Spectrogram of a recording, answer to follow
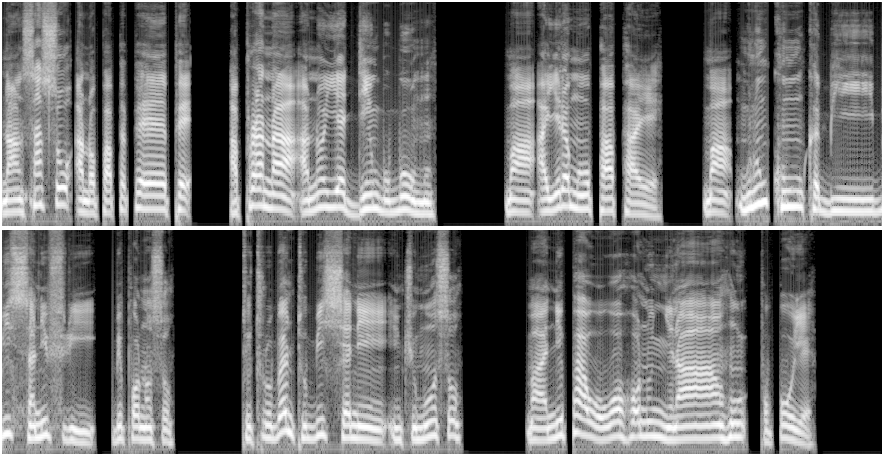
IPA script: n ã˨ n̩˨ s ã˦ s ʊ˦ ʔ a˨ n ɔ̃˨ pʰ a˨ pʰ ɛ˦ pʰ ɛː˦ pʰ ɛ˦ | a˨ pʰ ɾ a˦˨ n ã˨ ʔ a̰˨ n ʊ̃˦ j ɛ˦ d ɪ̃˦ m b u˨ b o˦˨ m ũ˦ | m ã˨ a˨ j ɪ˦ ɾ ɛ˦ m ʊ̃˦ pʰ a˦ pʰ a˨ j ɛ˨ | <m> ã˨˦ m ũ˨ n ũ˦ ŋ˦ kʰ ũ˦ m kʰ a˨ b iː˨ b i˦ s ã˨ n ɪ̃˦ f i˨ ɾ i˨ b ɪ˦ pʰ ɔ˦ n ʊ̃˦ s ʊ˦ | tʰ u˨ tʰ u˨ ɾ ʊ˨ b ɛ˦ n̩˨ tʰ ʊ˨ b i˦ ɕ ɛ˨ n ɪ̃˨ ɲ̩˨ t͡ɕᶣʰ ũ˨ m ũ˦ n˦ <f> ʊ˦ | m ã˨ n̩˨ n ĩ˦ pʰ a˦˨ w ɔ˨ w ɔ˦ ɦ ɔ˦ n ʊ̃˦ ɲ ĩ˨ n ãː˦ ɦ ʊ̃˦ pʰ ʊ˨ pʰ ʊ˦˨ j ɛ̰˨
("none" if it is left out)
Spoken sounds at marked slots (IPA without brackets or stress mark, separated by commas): m, s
